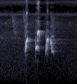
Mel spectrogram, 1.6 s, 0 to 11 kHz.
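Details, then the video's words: Bulbul song used to attract wild birds: one crisp phrase of three bubbly, slurred whistled notes, delivered within about half a second, with quiet around it. "เสียงนกดอกแตงEp.183.ฟังกันยาวๆ เพลงหัดลูกเสอ ใช้เรียกนกป่า Suara pikat merbah lekir gacor"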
